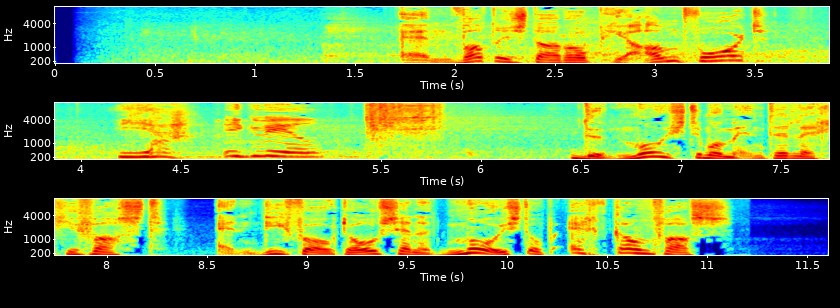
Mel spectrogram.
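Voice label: dutch male commercial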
